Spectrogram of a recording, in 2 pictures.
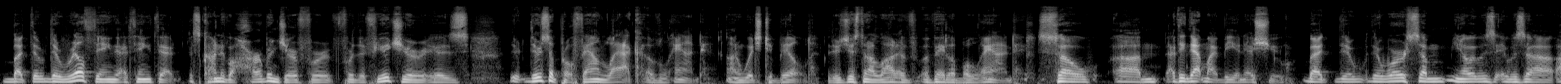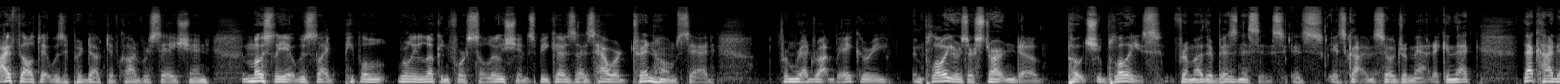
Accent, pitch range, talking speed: American, 105-130 Hz, 195 wpm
